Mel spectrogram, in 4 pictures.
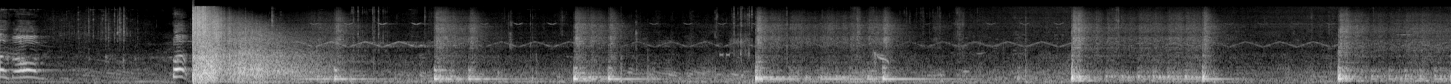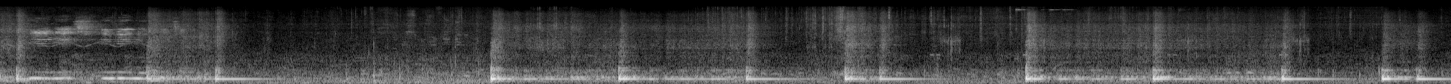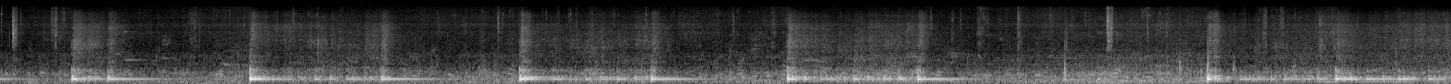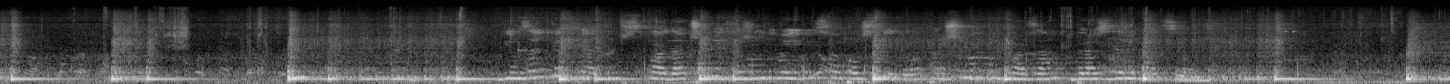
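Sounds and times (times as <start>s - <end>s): snare drum roll: 1.9s - 5.0s, 41.0s - 45.6s.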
